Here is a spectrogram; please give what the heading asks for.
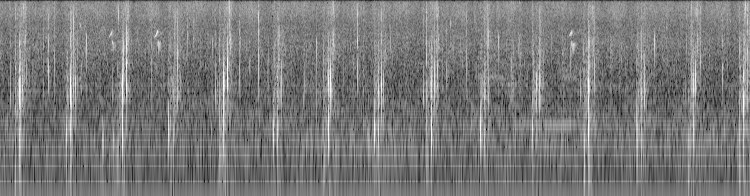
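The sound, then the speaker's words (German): Footsteps walk steadily along a path between low borders, many even, crisp treads in a regular rhythm that sit alone over a faint, quiet background. “Wir gehen weiter geradeaus, zwischen den niedrigen Wegbegrenzungen hindurch, direkt auf einen Baum zu.”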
